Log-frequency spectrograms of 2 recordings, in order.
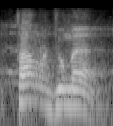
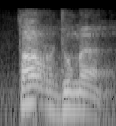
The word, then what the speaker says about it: ترجمان: وهذه الكلمة أهل اللغة ذكروا فيها أربعة أوجه في نطقها. ترجمان زي ما أنا سمعتها لك، ترجمان زي ما أنا سمعتها لك، وترجمان هذه لغة تانية، وترجمان، وترجمان. كم لغة؟ أي صورة من الصور الأربعة نطقتها تبقى صح. الأشهر الغالب فيها الفتح، ترجمان، وهي اللغة أو الصورة التي ورد بها الحديث عند البخاري وعند غيره، والصورة الغالبة على ألسنتنا ان احنا بنقول ايه؟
